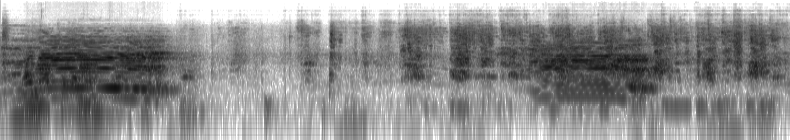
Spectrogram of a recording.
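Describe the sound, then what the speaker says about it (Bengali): Dairy cows and calves at an agro farm give two long, loud, close moos, with quieter rustling and animal breathing in the pause between them. "এই হচ্ছে তিনটা গরু"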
